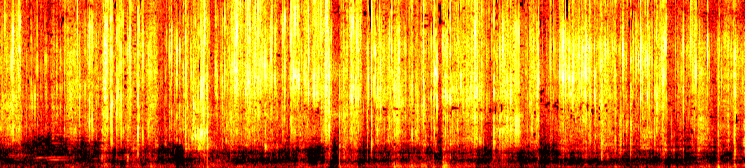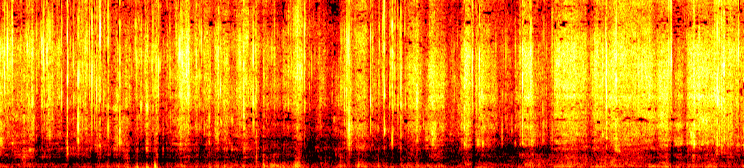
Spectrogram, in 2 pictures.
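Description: Long painted nails scratch the dry straw fibers of a decorative owl figurine held between both hands. The result is a steady, bright, crackling and crunchy rustle lasting about fifteen seconds, with dull low thumps from handling underneath.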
